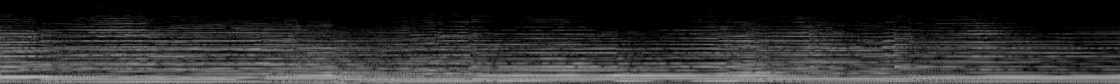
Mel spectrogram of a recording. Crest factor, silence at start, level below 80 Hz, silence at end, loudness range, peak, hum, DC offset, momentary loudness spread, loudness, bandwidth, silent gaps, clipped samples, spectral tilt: 16 dB; 0 s; -48 dBFS; 0 s; 1 LU; -12 dBFS; none; under 0.1%; 4 LU; -28 LUFS; 16.5 kHz; none; under 0.1%; -6 dB/octave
